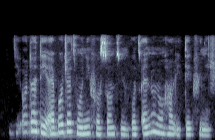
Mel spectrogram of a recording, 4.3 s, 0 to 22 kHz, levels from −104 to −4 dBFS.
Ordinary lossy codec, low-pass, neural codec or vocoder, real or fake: none; none; none; real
